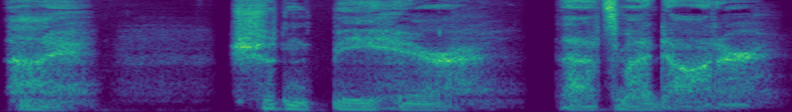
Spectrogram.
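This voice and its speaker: A man voicing a grim, battle-worn middle-aged royal protector and assassin in a video game, with terse, brooding, measured delivery and a gravelly, husky voice. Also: extremely low pitch, fairly even intonation, bright, forceful tone, no room sound, clean studio sound, full character voice. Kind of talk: scripted video game character lines.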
